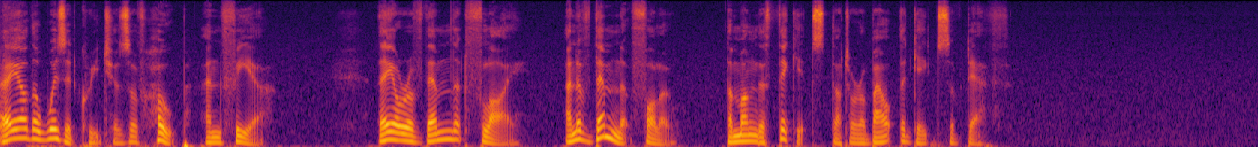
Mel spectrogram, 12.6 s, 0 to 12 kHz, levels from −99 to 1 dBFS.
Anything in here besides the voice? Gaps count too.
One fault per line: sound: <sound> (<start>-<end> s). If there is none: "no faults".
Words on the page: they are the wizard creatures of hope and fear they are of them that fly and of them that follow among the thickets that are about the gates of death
no faults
